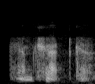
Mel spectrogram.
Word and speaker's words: Kamchatka: well as Bear Man of, how do you pronounce that part of Siberia? Kamchatka? Kamchatka.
